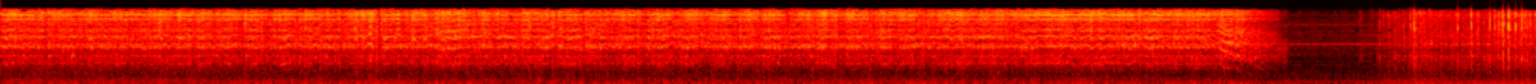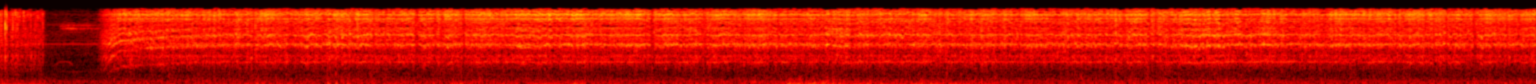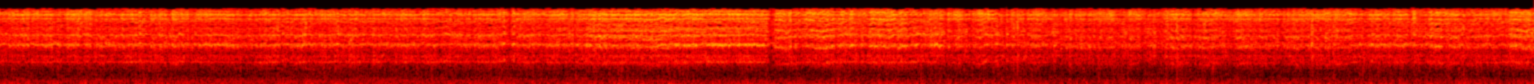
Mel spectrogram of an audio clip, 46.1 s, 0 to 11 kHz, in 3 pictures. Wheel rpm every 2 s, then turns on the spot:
220, 220, 220, 220, 220, 220, 80, 30, 130, 230, 230, 230, 230, 230, 230, 230, 230, 230, 230, 220, 230, 220, 220.
14-16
